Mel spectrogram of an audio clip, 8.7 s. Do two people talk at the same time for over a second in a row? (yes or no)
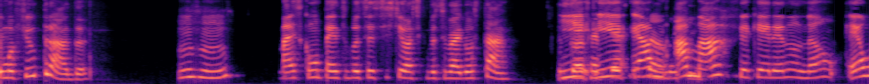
yes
